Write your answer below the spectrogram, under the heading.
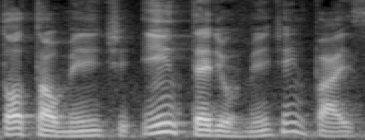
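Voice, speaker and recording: This man talks very slowly. His voice sits at a medium pitch. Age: 60s. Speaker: spiritist speaker and psychologist. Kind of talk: lecture.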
